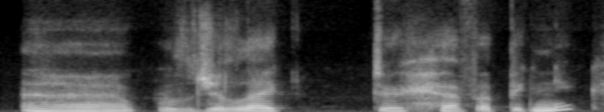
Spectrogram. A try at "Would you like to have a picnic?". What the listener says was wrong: Would you like to have a picnic? Now the L in wood is silent, so it's not wold, it's wood. Would you like to have a picnic?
